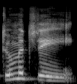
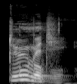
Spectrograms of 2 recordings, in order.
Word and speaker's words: Doomadgee: Somebody else who's launching this weekend, we've got Doomadgee in Queensland. – Now, what do you know about Doomadgee? – What I know is that everybody else pronounces it Doomadgee, but it's actually Doomadgee.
